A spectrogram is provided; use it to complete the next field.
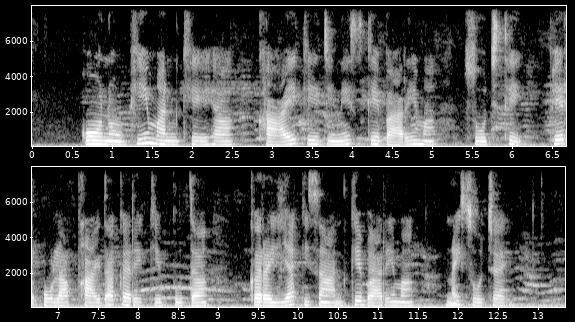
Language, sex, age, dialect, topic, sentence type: Chhattisgarhi, female, 31-35, Eastern, agriculture, statement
